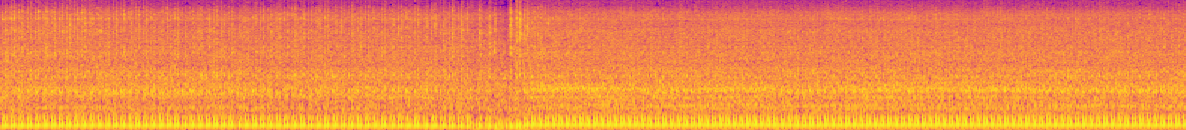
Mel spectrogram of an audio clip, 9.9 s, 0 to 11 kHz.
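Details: Cub Cadet Super LT 1550 tractor: small single chugging at idle, dipping briefly then picking up, running only while fed carb spray/ether, fuel starved.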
